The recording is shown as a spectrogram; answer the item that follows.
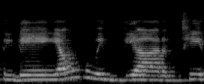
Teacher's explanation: the anuswara followed by v you could optionally chant it as with the nasal tone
